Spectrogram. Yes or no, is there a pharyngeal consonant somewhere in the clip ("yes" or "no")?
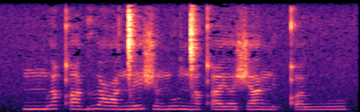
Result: yes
